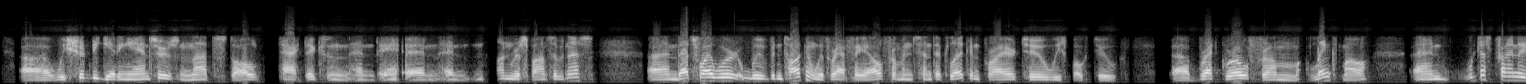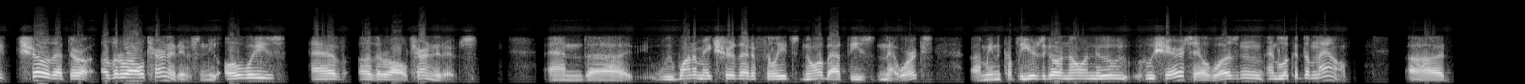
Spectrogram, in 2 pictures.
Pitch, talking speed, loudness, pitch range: 125 Hz, 175 wpm, -13 LUFS, 115-140 Hz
